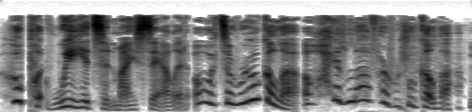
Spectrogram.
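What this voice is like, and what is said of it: Impression of her mother's voice. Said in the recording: “I love how you do her voice. ... I do do a good job. ... I'm genuinely becoming my mother ... there's going to be no impersonation.”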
